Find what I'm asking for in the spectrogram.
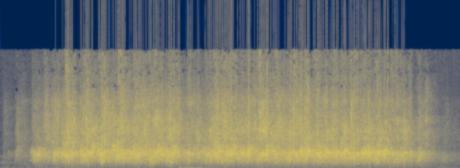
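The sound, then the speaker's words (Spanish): Loud, steady audience applause for a speaker, a dense wash of many hands clapping that fades out at the end. “Bueno, antes que nada, muchas gracias por el aplauso.”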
